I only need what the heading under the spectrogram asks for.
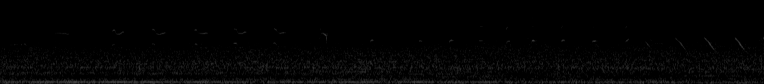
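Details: Mockingbird singing a string of repeated short downslurred whistles, followed by a series of sharp clicks and quick rising notes, each phrase type repeated several times, over constant low-pitched hum and background noise.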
